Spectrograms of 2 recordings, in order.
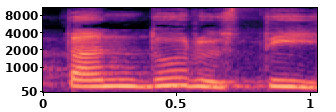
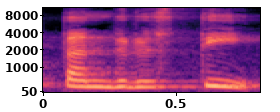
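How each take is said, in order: First: "تندرستی" as tandurusti, u after the d; correct pronunciation. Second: "تندرستی" as tandrusti, no u after the d; everyday pronunciation. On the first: Teacher gives students the correct reading, "تندرستی" said as tan-du-rus-ti. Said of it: "دال کے اوپر ہم نے پیش". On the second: Teacher shows students the everyday form, "تندرستی" said as tand-rus-ti. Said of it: "جب ہم اس کو بولتے ہیں". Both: Shown as a demonstration.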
